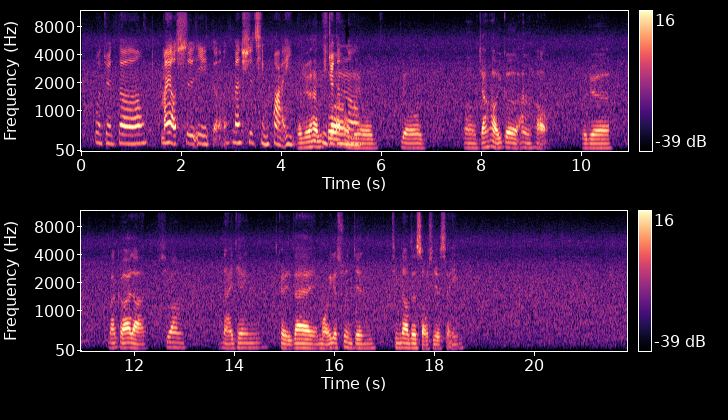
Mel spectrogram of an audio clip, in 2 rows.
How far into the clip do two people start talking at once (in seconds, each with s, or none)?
4.3 s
